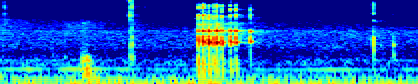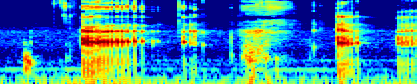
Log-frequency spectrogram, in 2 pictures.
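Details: Several deliberate, performed burps, short and resonant, one longer and louder, with quiet gaps between them.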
